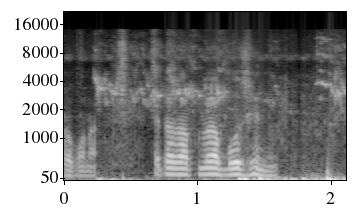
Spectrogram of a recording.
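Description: A colony of budgerigars chattering and chirping in the background, under a man's speech.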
